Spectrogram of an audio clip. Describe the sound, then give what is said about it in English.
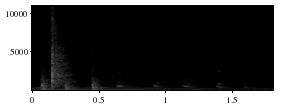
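Someone knocks on a front door as a reenactment: three or four sharp, loud raps in quick succession, followed by a run of softer, evenly spaced light taps that trail off. No one speaks. “So last night, I thought I heard someone knocking on the front door. So I walked down. Wait. Let me reenact this.”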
